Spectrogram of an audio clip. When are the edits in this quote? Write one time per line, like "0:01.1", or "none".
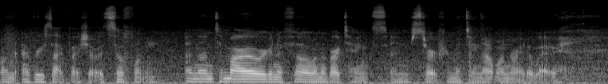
0:01.8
